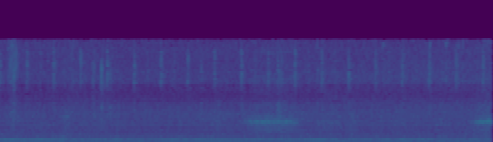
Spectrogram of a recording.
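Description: A watch movement ticks quickly and softly.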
